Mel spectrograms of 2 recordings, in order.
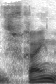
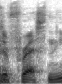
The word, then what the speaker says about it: Dufresne: T'sais, c'est Dufresne, mais quand tu prends en anglais, c'est Dufresne.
